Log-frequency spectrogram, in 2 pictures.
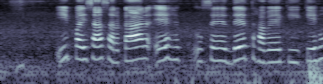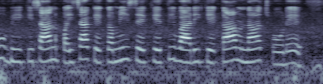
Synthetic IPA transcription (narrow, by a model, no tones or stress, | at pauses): ipəɪsasəɾkaɾeɦsed̪et̪ɦəʋekikeɦũbʱikisanpəɪsakekəmisekʰet̪ibaɾikekamnət͡ʃʰoɽe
